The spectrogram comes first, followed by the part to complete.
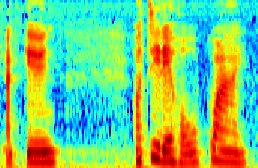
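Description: An actress playing a kindly older aunt in a radio drama, chatty and persuasive, speaking with a Hong Kong Cantonese accent. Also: female voice, lowish voice, steady tone, measured pace, fairly bright tone. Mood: coaxing, reassuring. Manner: coaxing, chatty, with soothing interjections.

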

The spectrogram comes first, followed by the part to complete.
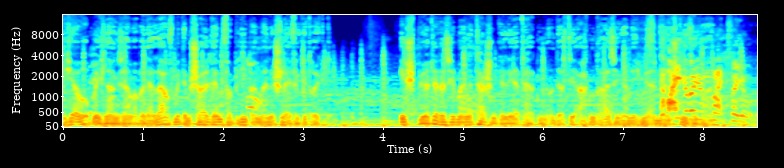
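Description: An actor playing a world-weary career criminal, narrating a noir audio drama in a terse, deadpan way. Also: male voice, very deep voice, a little fast, heavily acted. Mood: tense, grim. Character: hard-boiled, world-weary male career criminal narrating his story. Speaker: first-person narrator. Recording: music bed under voice.

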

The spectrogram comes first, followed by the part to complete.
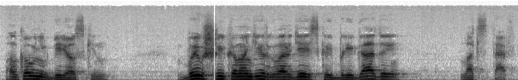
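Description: Retired guards colonel: slow, courtly, ornate, sentimental; 1950s radio play. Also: male voice, medium pitch, mellow. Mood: formal. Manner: ornate, old-fashioned formal speech. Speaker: radio drama actor.

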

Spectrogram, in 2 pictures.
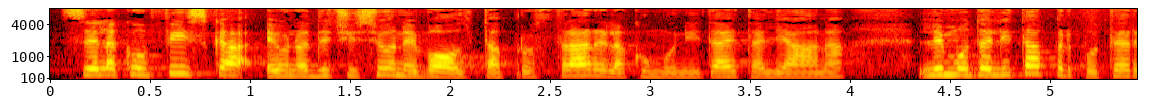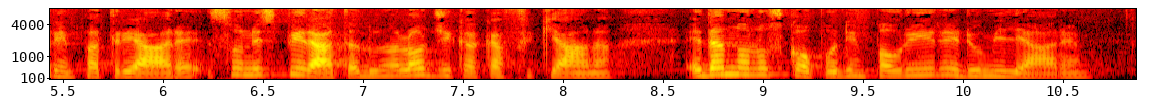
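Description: A woman narrating a documentary theatre piece in a scripted, measured and clearly enunciated delivery. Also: mid-range voice, a little mellow. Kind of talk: scripted dramatic narration, reading testimonies.

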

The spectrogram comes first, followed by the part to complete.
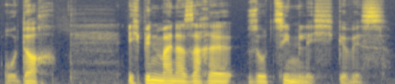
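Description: An actor playing a calm, cryptic Freemason in a radio dialogue, speaking formally and deliberately. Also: male voice, deep voice, dry recording, heavily acted. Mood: composed. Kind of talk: German radio play dialogue.

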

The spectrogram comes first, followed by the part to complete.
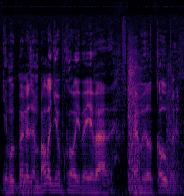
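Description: A man's voice: sits low, fairly even intonation, very fast, lightly acted. An actor playing a self-assured, boastful middle-aged horse breeder and father in a radio drama. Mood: breezy, boastful. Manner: self-assured, bragging, chuckling. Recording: clearly noisy sound with clicks.

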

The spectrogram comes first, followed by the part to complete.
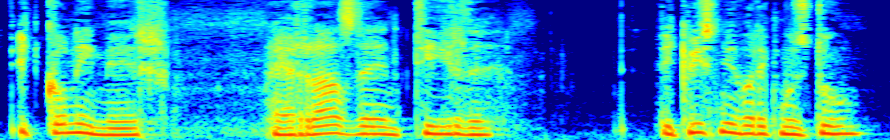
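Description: An actor playing a shaken, earnest young son with a Flemish accent in a radio drama. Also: male voice, a little high, fairly even intonation, unhurried, darkish tone, breathy edge, no echo. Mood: shaken confession.

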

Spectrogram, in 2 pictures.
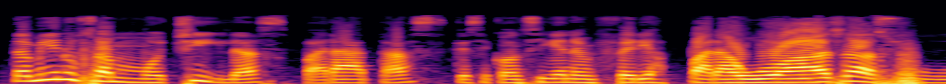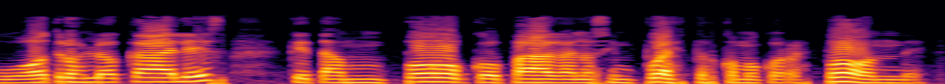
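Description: A man's voice: on the high side, a little slow, hardly any pauses, natural voice. A man with an Argentine accent playing a smug, prejudiced radio commentator who lectures primly with fussy asides in a mock-serious drama. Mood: smug, disapproving. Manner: prim, didactic, fussy asides. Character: smug prejudiced man solemnly warning listeners about picketers.

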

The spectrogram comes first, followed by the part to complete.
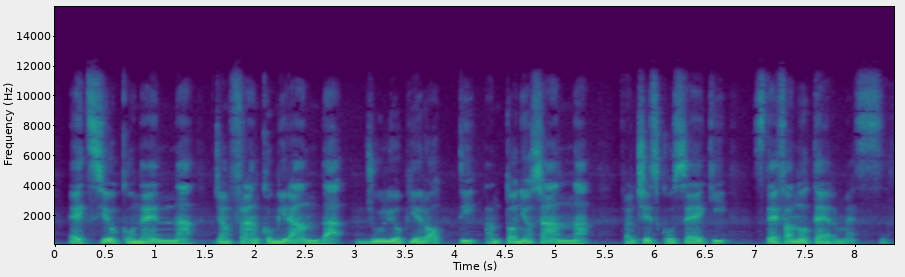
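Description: A man announcing a theatre play's credits in a scripted reading. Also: mid-range voice.

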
